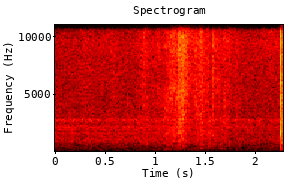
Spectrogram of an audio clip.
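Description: Faint rustle of a vinyl record and its paper inner sleeve being handled, about a second in, over quiet room tone.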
